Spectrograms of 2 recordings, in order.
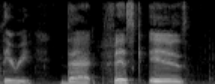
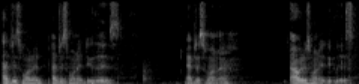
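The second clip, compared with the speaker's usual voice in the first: much softer, almost breathless wish; hushed plea; 3 semitones lower, 14 dB quieter, faster than usual. Retold or imitated. Clint voiced asking Kate for one shot, hushed. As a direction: murmur it like a secret wish. Clint's quiet request, acted.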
